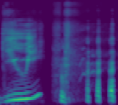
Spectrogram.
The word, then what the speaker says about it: GUI: GUI?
